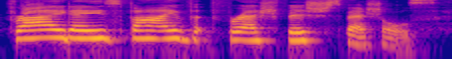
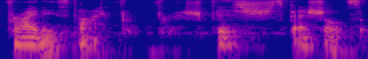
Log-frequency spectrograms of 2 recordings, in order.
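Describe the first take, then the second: First: Slow tongue twister. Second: Whispered quick run through; fast tongue twister. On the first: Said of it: "here's another one". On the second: Coach saying the twister fast for practice. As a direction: rattle it off under your breath. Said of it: "Say that fast". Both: Shown as a demonstration.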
